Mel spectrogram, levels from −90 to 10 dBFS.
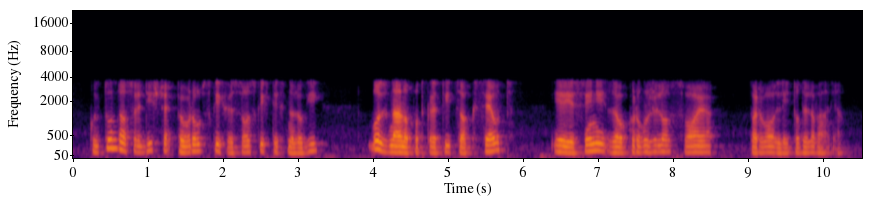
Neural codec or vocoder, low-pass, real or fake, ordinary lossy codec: codec, 16 kHz, 16 kbps, FunCodec, trained on LibriTTS, 50 frames a second; 3.6 kHz; fake; Opus, 24 kbps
